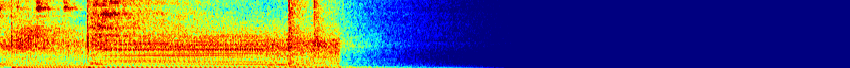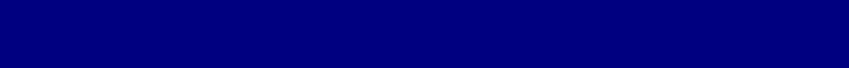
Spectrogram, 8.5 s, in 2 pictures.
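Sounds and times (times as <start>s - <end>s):
karaoke music: 0.0s - 2.2s.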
